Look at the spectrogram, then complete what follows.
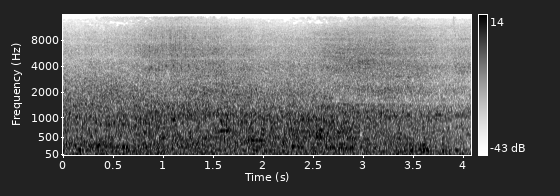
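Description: Backhoe loader's diesel engine running steadily.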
